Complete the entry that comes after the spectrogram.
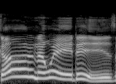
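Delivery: high, exclaiming mock Italian accent; over-the-top Italian accent. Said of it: "just over-the-top Italian accents".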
